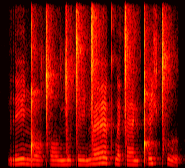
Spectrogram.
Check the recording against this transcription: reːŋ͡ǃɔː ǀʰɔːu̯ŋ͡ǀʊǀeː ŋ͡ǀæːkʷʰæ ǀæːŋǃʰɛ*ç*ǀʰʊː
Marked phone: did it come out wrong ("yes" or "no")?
no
